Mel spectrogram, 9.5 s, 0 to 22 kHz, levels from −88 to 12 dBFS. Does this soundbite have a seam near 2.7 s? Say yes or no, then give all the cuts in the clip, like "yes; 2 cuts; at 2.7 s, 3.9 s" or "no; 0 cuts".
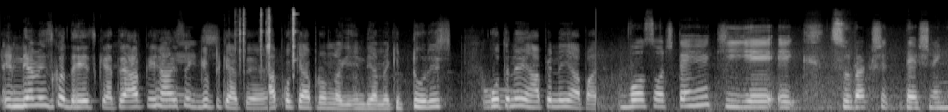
yes; 2 cuts; at 2.7 s, 6.0 s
